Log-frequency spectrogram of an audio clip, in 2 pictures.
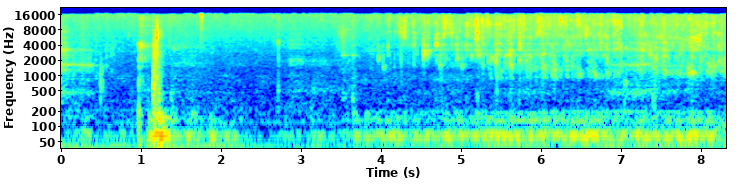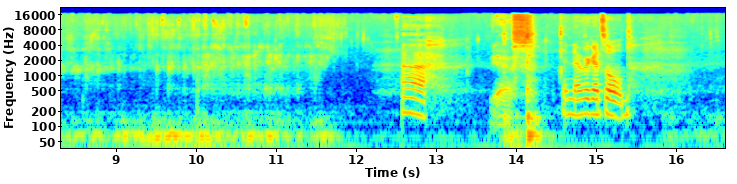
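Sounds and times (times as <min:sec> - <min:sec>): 
tea pouring into a cup: 0:03.8 - 0:12.2
speech: 0:12.6 - 0:13.1, 0:13.7 - 0:15.6.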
